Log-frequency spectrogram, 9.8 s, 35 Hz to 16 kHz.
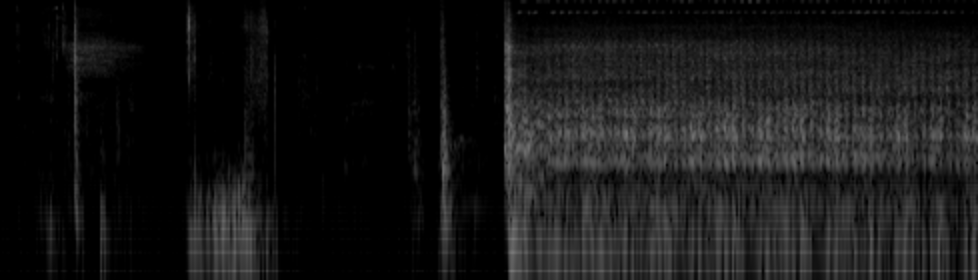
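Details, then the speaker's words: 1967 Corvette Stingray that sat 38 years, with fresh oil, cranked with the coil wire off to build oil pressure; the owner had said the starter was bad, but it gives a steady, even cranking rhythm without grinding. Normal cranking. "it seems like it's cranking over just fine it sounds better than most of the stuff I have"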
